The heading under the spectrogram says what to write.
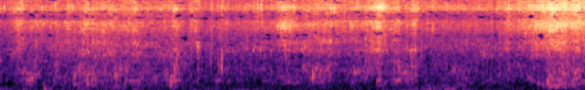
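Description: Sea water sloshes and splashes steadily at the sea, with irregular small bursts over a continuous watery wash that swells slightly louder toward the end.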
